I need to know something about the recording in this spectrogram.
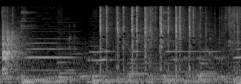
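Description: Background music plays with a steady tune. From about a second in, the gold foil wrapper of a chocolate bar crinkles in quick sharp crackles as fingers press and work it, after a brief rustle at the start.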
